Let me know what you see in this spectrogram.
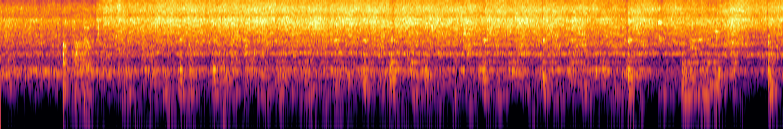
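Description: Ground onion paste sizzling hard in hot oil in a pressure cooker as it is stirred with a steel ladle. The hiss swells about a second in and holds steady, with a few ladle knocks early on.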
